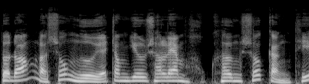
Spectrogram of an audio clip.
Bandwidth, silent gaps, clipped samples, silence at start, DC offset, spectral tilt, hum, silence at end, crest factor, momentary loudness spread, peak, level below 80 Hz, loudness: 12 kHz; none; under 0.1%; 0 s; under 0.1%; -6.5 dB/octave; none; 0 s; 14 dB; 5 LU; -2 dBFS; -40 dBFS; -17 LUFS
